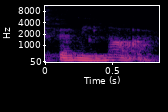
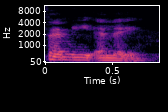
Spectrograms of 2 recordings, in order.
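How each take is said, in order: First: LA is spoken as a single syllable. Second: LA is spoken as two separate letters. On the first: "I've heard some people say Femi La" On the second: "the L A stands for Los Angeles"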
